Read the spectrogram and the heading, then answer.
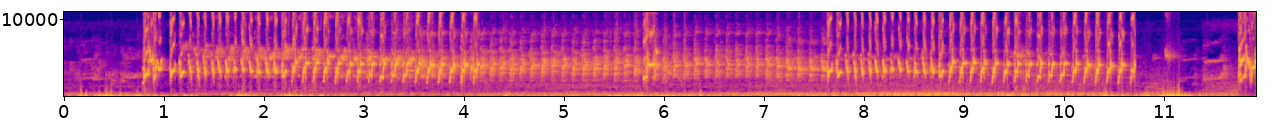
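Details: Fighter-type lovebird in a long ngekek chattering bout, used as a lure to stimulate singing: rapid high repeated notes running for several seconds, broken by two short pauses, with low rumbling background noise.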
